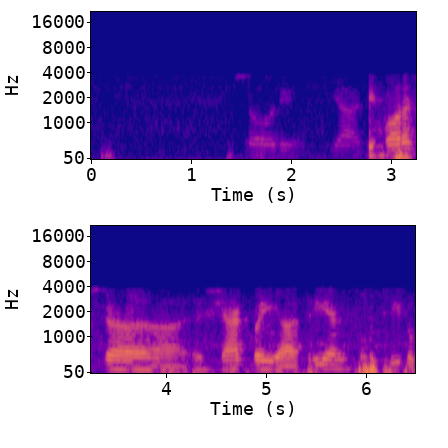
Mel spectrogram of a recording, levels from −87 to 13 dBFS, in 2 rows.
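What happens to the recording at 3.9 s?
At 3.9 s you're hearing GSM full-rate codec damage that runs through the whole clip. Pulse-driven vocal-tract modelling at what sounds like 13 kbps cuts everything above 4 kHz and leaves the speech buzzy and gravelly.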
